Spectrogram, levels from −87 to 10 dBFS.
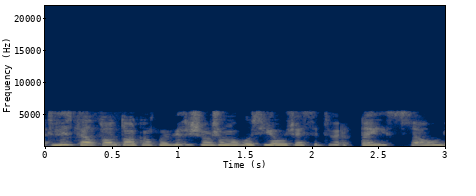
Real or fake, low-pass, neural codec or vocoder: fake; 5.4 kHz; codec, 16 kHz in and 24 kHz out, 2.2 kbps, FireRedTTS-2 codec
